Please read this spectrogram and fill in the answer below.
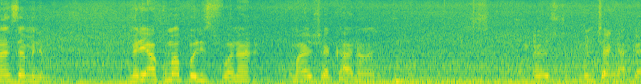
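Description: A man speaking in short phrases over the steady low rumble of city street traffic.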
